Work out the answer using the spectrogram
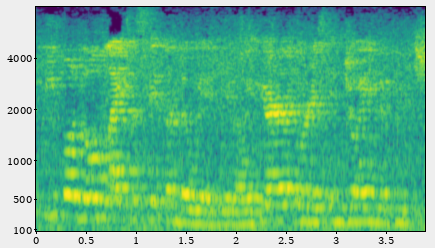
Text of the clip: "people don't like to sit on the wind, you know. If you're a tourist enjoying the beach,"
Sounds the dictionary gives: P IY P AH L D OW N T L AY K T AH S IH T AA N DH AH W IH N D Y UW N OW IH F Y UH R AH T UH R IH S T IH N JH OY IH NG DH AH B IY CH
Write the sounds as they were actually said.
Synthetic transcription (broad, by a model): P IY P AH L D OW N T L AY K T AH S IH T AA N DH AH W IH D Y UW N OW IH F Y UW AH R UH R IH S IH N JH OY IH NG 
